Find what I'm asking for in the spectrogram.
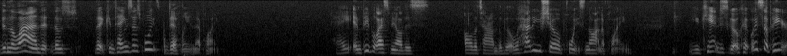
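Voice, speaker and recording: A woman's fairly high voice swings very widely in pitch. She moves at a fairly quick pace, broken by long, frequent pauses. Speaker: high school math teacher. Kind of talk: lecture. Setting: recorded video lesson on iPad. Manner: fast.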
